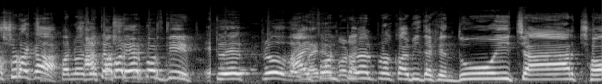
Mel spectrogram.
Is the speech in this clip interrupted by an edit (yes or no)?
yes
